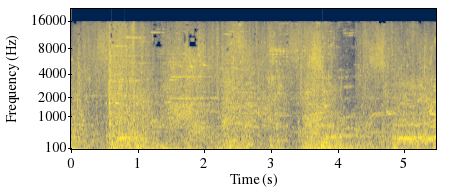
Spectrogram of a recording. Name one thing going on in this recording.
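Game spells blast and crackle in a fight.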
